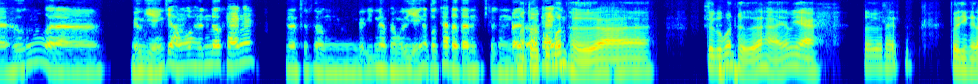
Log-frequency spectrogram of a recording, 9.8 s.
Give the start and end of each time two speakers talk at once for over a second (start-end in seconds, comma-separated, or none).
none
